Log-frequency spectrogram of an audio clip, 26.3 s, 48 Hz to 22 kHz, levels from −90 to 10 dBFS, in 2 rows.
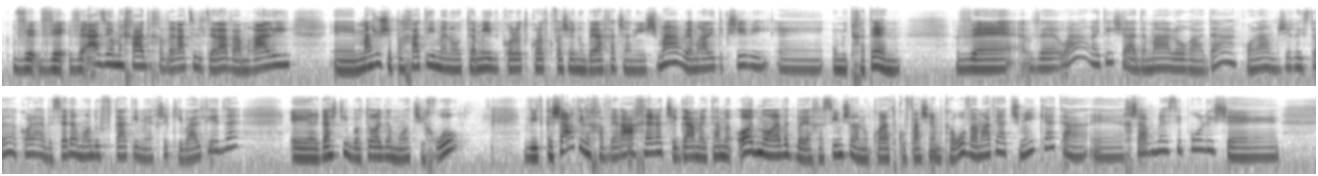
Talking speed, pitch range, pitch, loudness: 170 wpm, 165-210 Hz, 180 Hz, -24 LUFS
